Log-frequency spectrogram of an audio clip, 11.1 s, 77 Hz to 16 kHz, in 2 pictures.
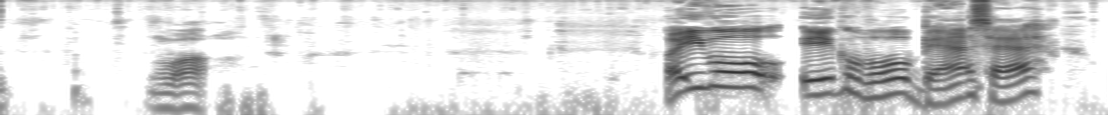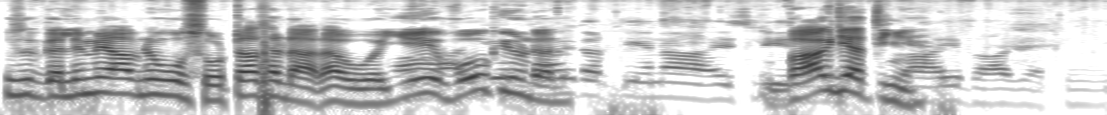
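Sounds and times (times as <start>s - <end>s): herd of animals walking past: 0.0s - 11.0s.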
